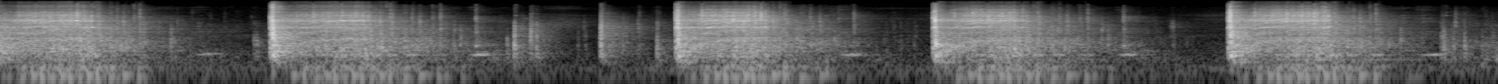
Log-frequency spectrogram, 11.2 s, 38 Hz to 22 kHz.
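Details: John Deere S140 lawn tractor with a Briggs and Stratton twin-cylinder engine, test crank after reinstalling the starter and battery negative: five sharp crank bursts about two seconds apart, starter spinning freely and engaging cleanly without grinding. Starter working normally.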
